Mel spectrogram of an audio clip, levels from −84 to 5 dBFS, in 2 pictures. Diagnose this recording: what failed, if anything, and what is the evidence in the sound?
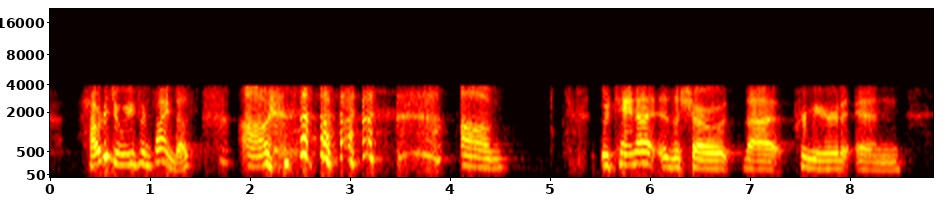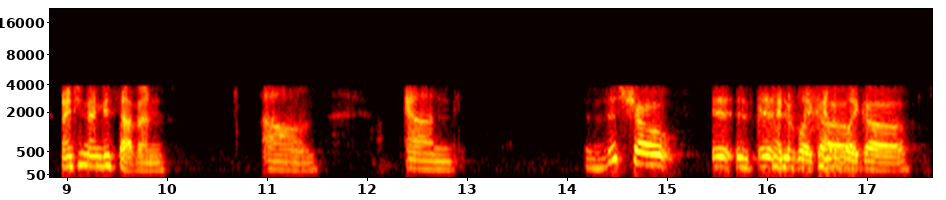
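The failure is at the codec stage. The speech passes through a Speex codec and sounds hoarse, noisy and partly robotic throughout, which fits a low setting around 8 kbps, where too few bits remain to describe the excitation. On a spectrogram everything stops at 3.8 kHz, a flat ceiling with nothing above it. Harmonics in the voiced parts look smeared and grainy, not cleanly striated, because the excitation is coarsely approximated.

From 15.48 s, right after "this show", a doubled audio track appears and runs to the end. A second, full-band copy of the speech arrives about half a second behind, roughly as loud as the original, and it begins abruptly with no decay or room colouring. On the waveform the envelope suddenly overlaps itself, and the spectrogram shows each syllable pattern repeated at a fixed offset. 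The likely cause is the audio being captured twice, once through a slower path, or an edit leaving two copies out of step.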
